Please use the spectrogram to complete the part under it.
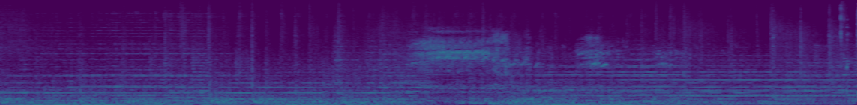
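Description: A horse sound effect plays during a tabletop role-playing game session, with two short, distant whinnies rising over a steady bed of atmospheric background music.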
